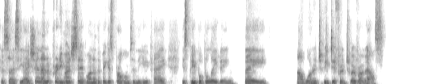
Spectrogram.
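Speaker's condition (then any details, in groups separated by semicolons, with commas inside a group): No condition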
